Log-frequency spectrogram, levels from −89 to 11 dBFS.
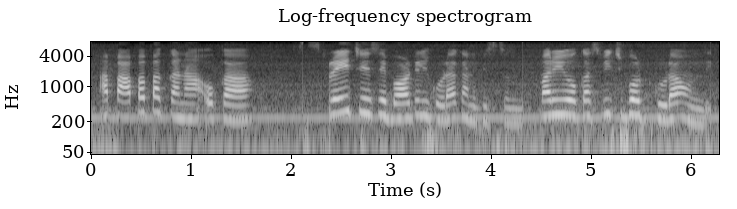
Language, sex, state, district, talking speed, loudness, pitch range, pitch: Telugu, female, Telangana, Mahabubabad, 145 wpm, -16 LUFS, 220-270 Hz, 245 Hz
